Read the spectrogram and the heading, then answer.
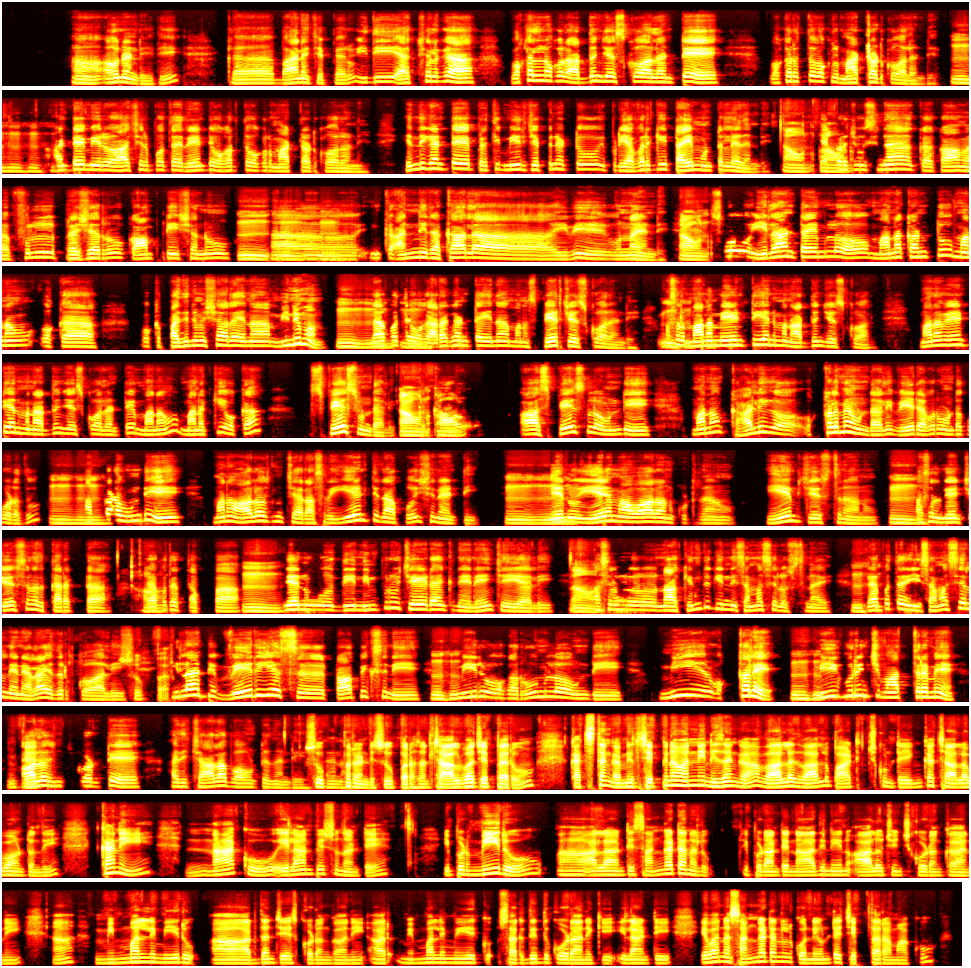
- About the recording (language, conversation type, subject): Telugu, podcast, నువ్వు నిన్ను ఎలా అర్థం చేసుకుంటావు?
- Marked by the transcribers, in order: in English: "యాక్చువల్‌గా"; tapping; in English: "సో"; in English: "మినిమమ్"; in English: "స్పేర్"; in English: "స్పేస్"; in English: "స్పేస్‌లో"; in English: "పొజిషన్"; in English: "ఇంప్రూవ్"; in English: "సూపర్"; in English: "వేరియస్ టాపిక్స్‌ని"; in English: "రూమ్‌లో"; in English: "సూపర్"; in English: "సూపర్"; lip smack; in English: "ఆర్"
